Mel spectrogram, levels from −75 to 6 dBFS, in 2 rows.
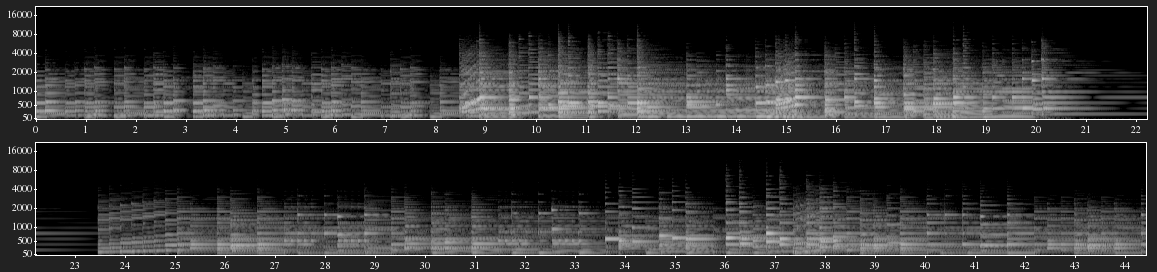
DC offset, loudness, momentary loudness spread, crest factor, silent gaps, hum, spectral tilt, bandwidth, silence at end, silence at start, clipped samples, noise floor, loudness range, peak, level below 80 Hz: under 0.1%; -24 LUFS; 14 LU; 20 dB; none; none; -7 dB/octave; 10 kHz; 0 s; 0 s; under 0.1%; -55 dBFS; 11 LU; -4 dBFS; -52 dBFS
